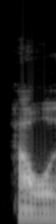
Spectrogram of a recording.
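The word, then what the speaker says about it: Howell: Howl is more accented how how like you're howling.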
